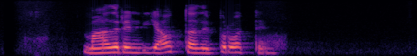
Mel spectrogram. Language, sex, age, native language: Icelandic, female, 60-69, Icelandic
